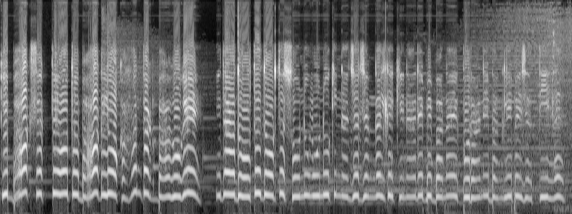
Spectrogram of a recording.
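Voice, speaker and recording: In a cartoonish character voice at an extremely high pitch, the speaker talks over faint music in the background. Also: moderate pace. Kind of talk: horror narration for kids. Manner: dramatic, suspenseful.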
